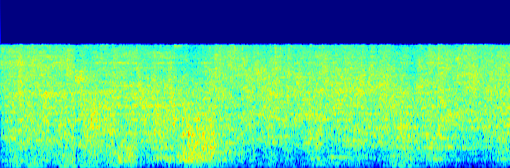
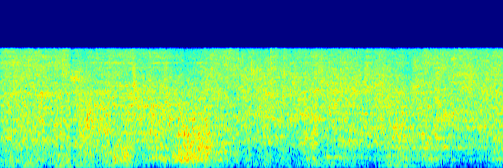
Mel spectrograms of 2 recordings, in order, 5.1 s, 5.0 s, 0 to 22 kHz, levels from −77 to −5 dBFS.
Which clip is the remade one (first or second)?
second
